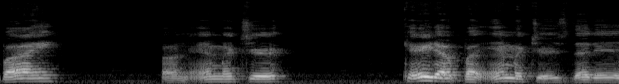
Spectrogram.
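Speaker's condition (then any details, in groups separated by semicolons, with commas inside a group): Cerebral palsy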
